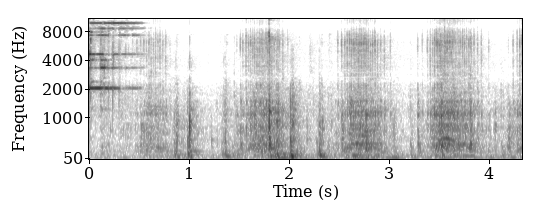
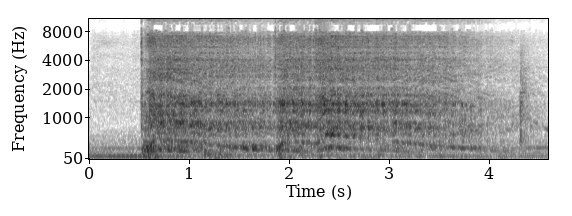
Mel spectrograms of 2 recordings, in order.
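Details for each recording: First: Razor electric minibike with Midwest Minimod 5-inch extended swingarm, 72V, #35 chain, after tightening the chain: light, even whirring and ticking from the spinning rear wheel, no slapping or bouncing; earlier grinding from a loose chain gone. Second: Modded Razor electric bike with a 5-inch extended Midwest minimod swingarm: the motor spins up under a rough, gritty grinding over its whine, caused by a loose drive chain, before the chain is tightened.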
